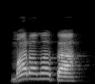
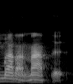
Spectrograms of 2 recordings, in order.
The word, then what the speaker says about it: Maranatá: E agora do aramaico dialeto de Jesus, eu clamo Maranatá, que significa vinde, Senhor Jesus, vem Senhor, é a pronúncia católica. Os nossos irmãos das comunidades protestantes ou evangélicas dizem maranata. Não importa a pronúncia, o significado é o mesmo.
